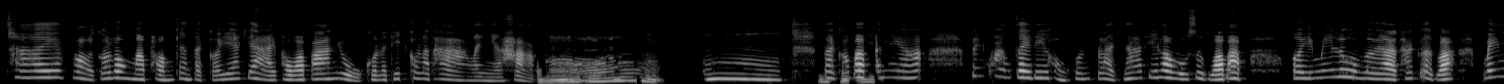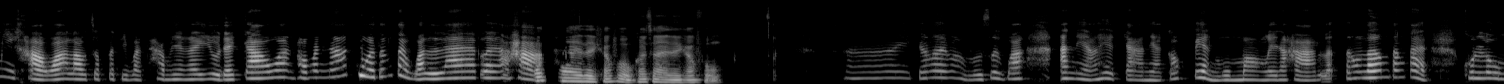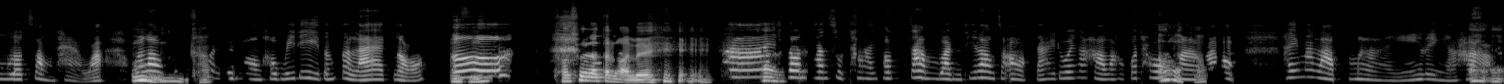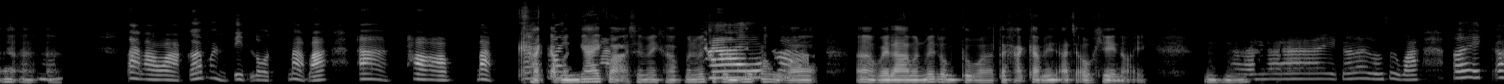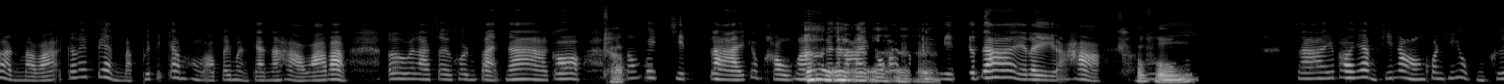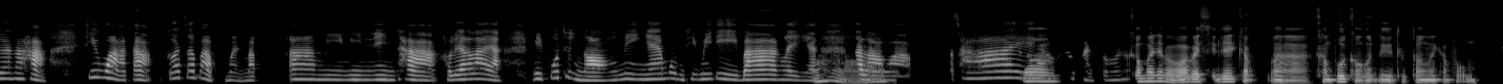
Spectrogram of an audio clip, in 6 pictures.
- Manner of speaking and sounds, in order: drawn out: "อ๋อ"; tapping; other background noise; chuckle; laugh; drawn out: "ใช่"
- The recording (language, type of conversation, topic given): Thai, podcast, คุณเคยได้รับความเมตตาจากคนแปลกหน้าบ้างไหม เล่าให้ฟังหน่อยได้ไหม?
